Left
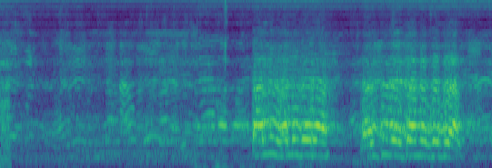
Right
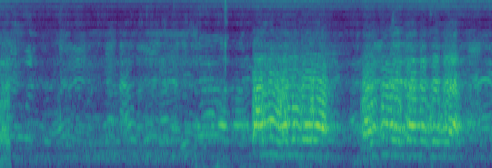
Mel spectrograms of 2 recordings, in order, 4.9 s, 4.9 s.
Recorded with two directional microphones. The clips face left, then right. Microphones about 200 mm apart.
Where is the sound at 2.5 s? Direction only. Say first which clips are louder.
Left 4 dB; 40° left (ahead or behind).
